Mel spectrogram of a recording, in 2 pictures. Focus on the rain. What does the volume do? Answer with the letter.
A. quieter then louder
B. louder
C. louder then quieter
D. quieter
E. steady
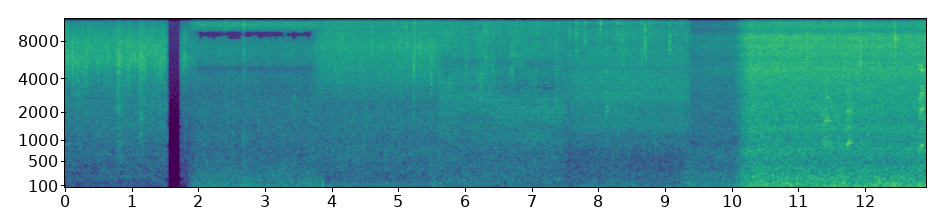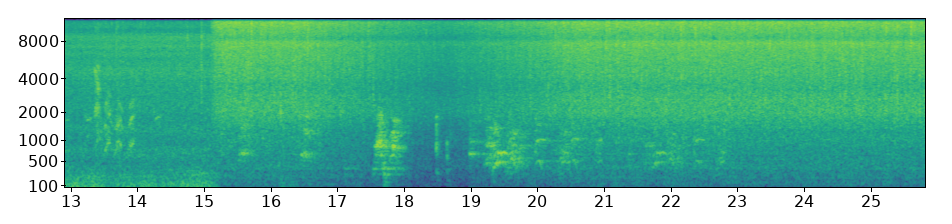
B.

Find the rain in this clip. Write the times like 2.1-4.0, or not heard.
0.0-25.7.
